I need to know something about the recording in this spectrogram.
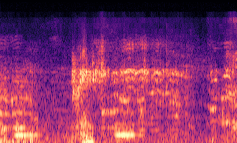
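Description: Cartoon soundtrack playing from a television across the room: a high, wavering character voice or sound effect from the show.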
